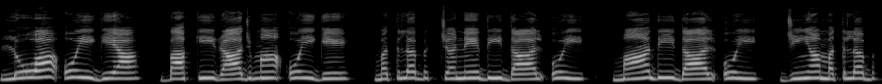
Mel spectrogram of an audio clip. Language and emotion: Dogri, neutral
